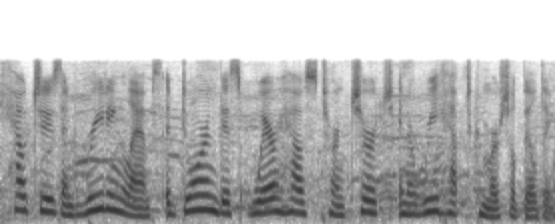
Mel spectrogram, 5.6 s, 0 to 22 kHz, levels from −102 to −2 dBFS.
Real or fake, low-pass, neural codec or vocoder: real; 7.2 kHz; none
